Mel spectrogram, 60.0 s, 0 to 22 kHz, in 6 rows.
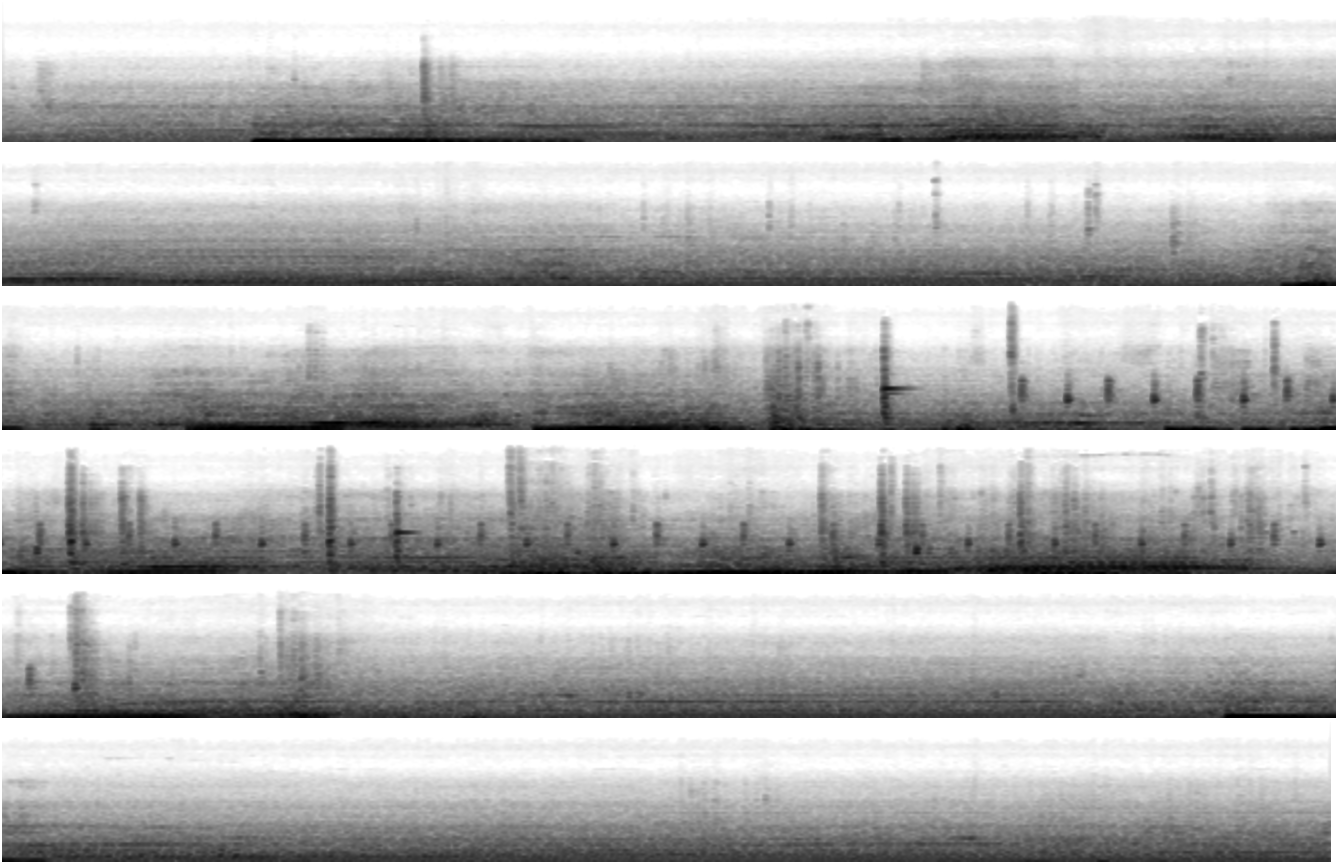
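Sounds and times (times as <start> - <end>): truck engine and road rumble: 0.0 - 59.9
sharp clicks and knocks: 25.4 - 41.2.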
